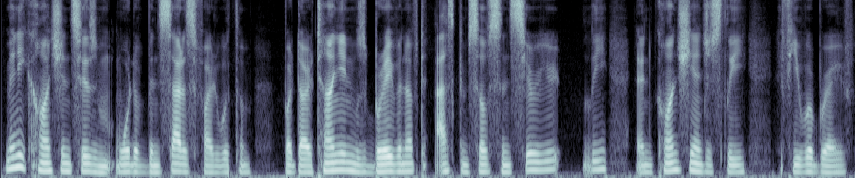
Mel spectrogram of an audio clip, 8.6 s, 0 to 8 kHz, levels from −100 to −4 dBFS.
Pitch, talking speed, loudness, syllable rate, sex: 120 Hz, 160 wpm, -21 LUFS, 5.8 syllables/s, male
